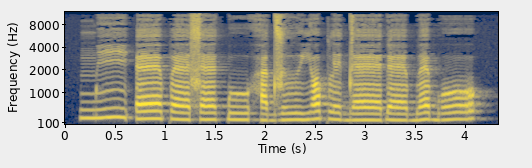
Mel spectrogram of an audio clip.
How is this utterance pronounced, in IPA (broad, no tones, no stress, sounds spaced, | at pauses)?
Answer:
ŋ͡m iː ʔ ɛː p ɛː s ɛː k͡p uː h a d z ɯː j ʌ p l e d ɛː ɗ ɛː b ɛ b oː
